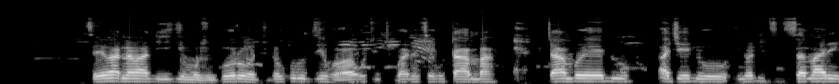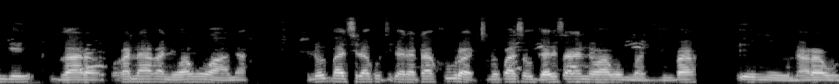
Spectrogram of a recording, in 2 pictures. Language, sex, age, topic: Ndau, male, 18-24, education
